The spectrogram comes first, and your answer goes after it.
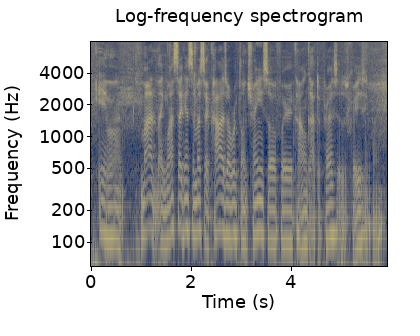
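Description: A man speaks at a very fast pace with medium pitch and ordinary pitch variation. His loudness stays very even, with noticeable background noise behind him. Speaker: radio co-host. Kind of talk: casual chat. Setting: studio.

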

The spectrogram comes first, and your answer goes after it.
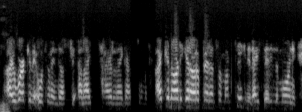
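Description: A man with a Jamaican accent talks at a very fast pace in a high pitch. His intonation stays fairly even while his loudness swings widely. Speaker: caller, hotel worker giving a testimonial. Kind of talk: testimony.

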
